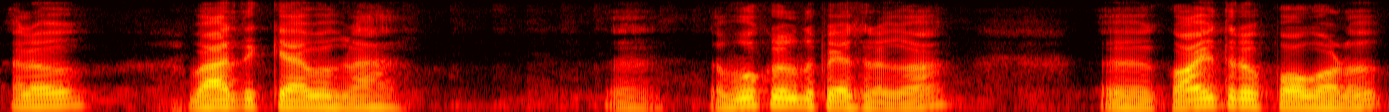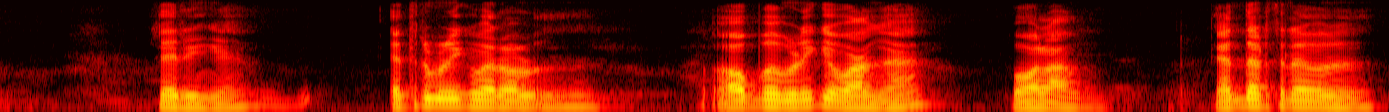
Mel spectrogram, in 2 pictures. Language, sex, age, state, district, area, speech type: Tamil, male, 45-60, Tamil Nadu, Coimbatore, rural, spontaneous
